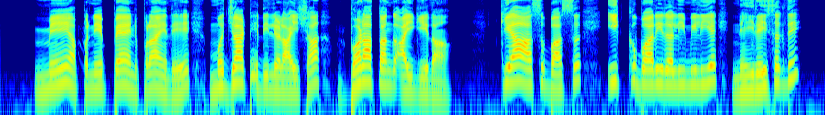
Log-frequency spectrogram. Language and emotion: Dogri, angry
